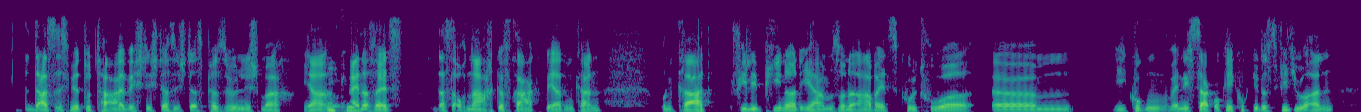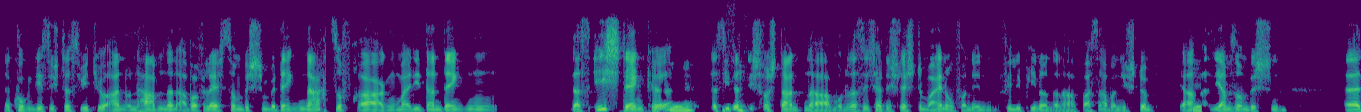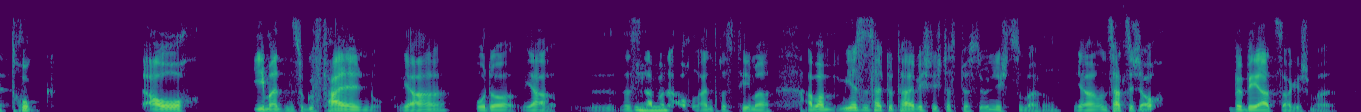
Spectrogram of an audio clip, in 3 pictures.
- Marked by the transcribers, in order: stressed: "ich"; chuckle
- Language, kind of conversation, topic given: German, advice, Wie kann ich Aufgaben richtig delegieren, damit ich Zeit spare und die Arbeit zuverlässig erledigt wird?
